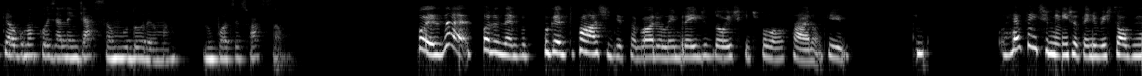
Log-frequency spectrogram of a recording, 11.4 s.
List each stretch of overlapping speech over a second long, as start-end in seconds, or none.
none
